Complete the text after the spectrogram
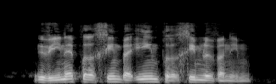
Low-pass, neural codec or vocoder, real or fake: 7.2 kHz; vocoder, 44.1 kHz, 80 mel bands, Vocos; fake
